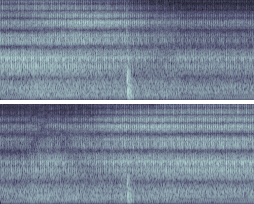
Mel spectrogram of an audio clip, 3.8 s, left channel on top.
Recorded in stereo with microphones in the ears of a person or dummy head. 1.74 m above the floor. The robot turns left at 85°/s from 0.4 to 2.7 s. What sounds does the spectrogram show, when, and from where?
0.0 s an engine running: 120° left; by 3.8 s 75° right
1.9 s knocking: 45° left (ahead or behind); by 2.1 s 50° left (ahead or behind)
